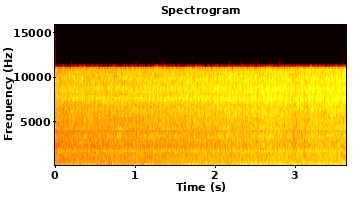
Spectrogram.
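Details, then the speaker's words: Refrigeration compressor in frigid weather (about 14–16°F, -14 wind chill) after a crankcase heater with thermostat was fitted on the liquid receiver to raise pressure: steady whirring hum building slightly; low pressure control cut in, running normally. "it warmed up the refrigerant enough so it expanded just enough to kick in the the fres frost and she should start pumping down for us"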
